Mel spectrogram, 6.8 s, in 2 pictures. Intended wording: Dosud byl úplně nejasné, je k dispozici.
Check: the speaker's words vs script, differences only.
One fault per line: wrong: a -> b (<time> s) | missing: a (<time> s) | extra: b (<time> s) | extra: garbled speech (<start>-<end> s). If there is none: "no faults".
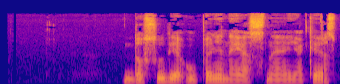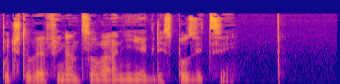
wrong: byl -> je (1.7 s)
extra: jaké rozpočtové financování (2.9 s)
